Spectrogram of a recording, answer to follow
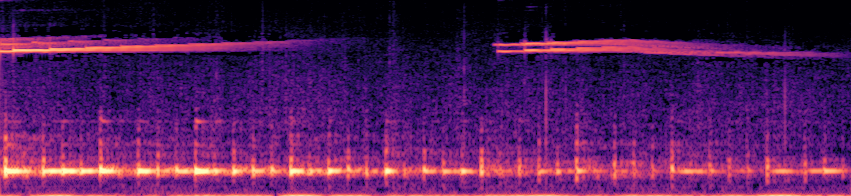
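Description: Electronic synth music: a pulsing mid-pitched synthesizer tone repeating about three times a second, under a high whistling tone that slowly glides down, fades out about halfway and comes back about two-thirds of the way in. Faint clicks run through it.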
